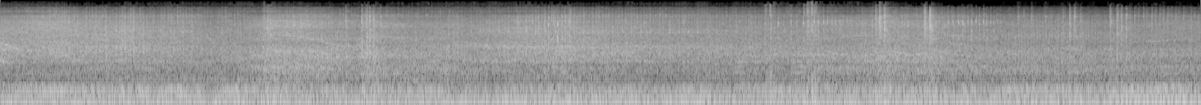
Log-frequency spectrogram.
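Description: Indian motorcycles setting off on test rides from a dealership open day, a steady loud engine rumble filling the whole stretch.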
